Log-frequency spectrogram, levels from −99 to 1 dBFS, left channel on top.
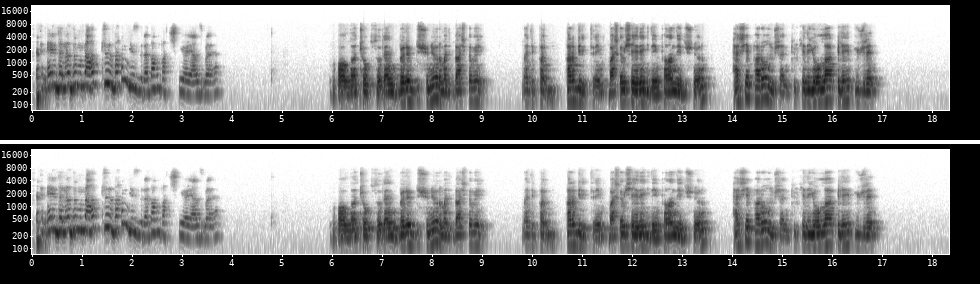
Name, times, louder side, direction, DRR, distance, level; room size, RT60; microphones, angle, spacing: voice 1, 0.2-3.7, left 2 dB, 40° left, 1.0 m, -25 dB
voice 2, 6.1-9.0 9.8-13.5 14.0-16.9, left 3 dB, 65° left, 0.8 m, -19 dB
8.5 x 3.4 x 5.4 m
head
